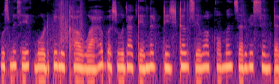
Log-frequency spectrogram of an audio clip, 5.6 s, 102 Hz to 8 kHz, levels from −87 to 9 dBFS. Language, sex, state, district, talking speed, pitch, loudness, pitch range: Hindi, female, Bihar, Katihar, 170 wpm, 250 Hz, -13 LUFS, 240-255 Hz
